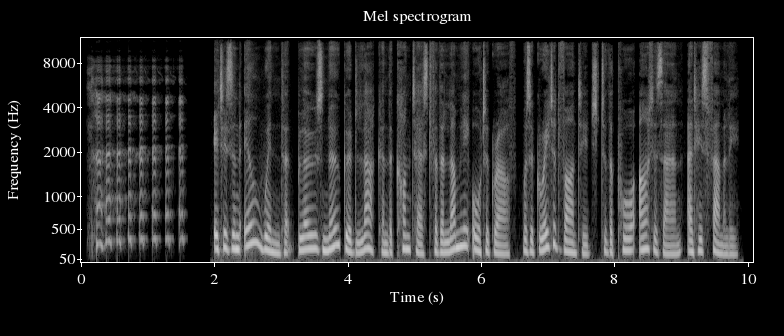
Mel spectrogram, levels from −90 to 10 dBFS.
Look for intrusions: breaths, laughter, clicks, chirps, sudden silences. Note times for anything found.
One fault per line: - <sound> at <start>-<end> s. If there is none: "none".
- laugh at 0.1-1.6 s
